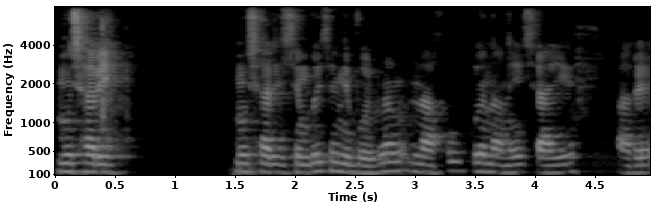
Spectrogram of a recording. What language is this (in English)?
Bodo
